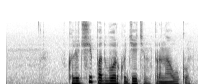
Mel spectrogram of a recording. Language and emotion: Russian, neutral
